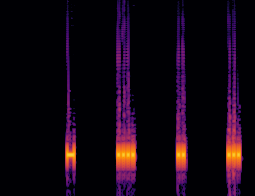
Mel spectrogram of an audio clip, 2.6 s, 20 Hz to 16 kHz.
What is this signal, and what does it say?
Morse code, heard as a keyed tone, about 48 wpm, spaced as for 17 wpm, 690 Hz. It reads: THIS
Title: 6x Character Spacing - Top 100 Words - 50wpm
